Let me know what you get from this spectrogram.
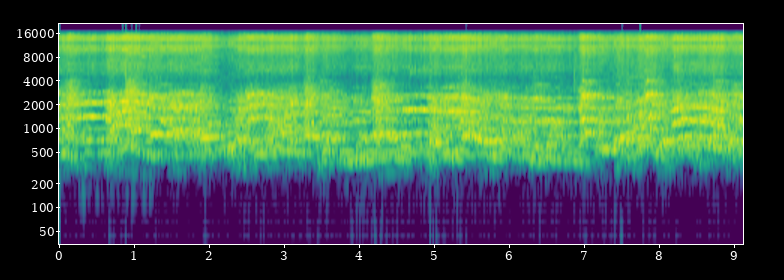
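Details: Siberian Huskies, two adults, three foster pups and a visiting Husky, gated in a living room during dinner, howl together in long, wavering, sliding tones that rise and fall without a break.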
